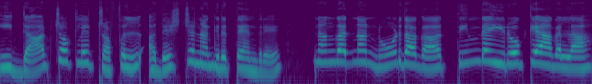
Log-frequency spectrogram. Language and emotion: Kannada, happy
